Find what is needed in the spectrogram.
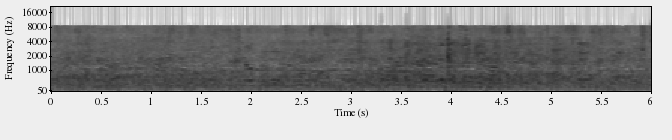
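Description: Steady babble of many people talking at once, crowd chatter with no single voice standing out.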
